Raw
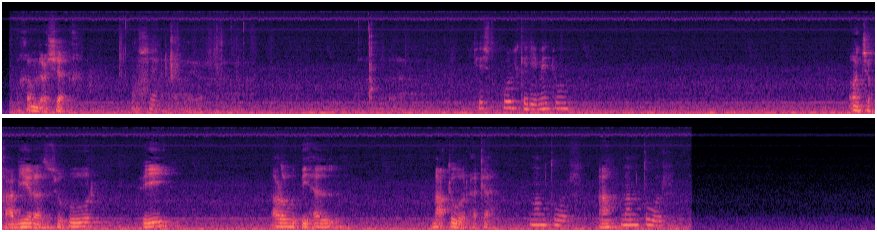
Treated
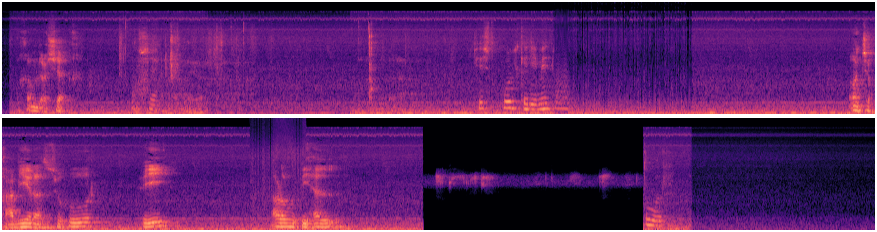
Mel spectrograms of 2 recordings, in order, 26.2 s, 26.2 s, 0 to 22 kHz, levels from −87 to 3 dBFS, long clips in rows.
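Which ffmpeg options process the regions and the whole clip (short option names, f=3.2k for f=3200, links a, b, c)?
-filter_complex "[0:a]asettb=1/sr,asplit=3[a][b][c];[a]atrim=end=3.084[d];[b]atrim=start=3.08:end=5.22,asetpts=PTS-STARTPTS,afade=t=in:d=0.004:c=qsin,afade=t=out:st=2.136:d=0.004:c=qsin,lowpass=11k,lowshelf=f=180:g=-10.5,bandreject=f=60:t=h:w=6,bandreject=f=120:t=h:w=6,bandreject=f=180:t=h:w=6,bandreject=f=240:t=h:w=6,bandreject=f=300:t=h:w=6,bandreject=f=360:t=h:w=6,bandreject=f=420:t=h:w=6[e];[c]atrim=start=5.216[f];[d][e]acrossfade=d=0.004:c1=hsin:c2=qsin[g];[g][f]acrossfade=d=0.004:c1=qsin:c2=hsin,asettb=1/sr,asplit=3[h][i][j];[h]atrim=end=8.264[k];[i]atrim=start=8.26:end=10.35,asetpts=PTS-STARTPTS,afade=t=in:d=0.004:c=qsin,afade=t=out:st=2.086:d=0.004:c=qsin,lowshelf=f=400:g=8,aeval=exprs='(tanh(63.1*val(0)+0.4)-tanh(0.4))/63.1':c=same[l];[j]atrim=start=10.346[m];[k][l]acrossfade=d=0.004:c1=hsin:c2=qsin[n];[n][m]acrossfade=d=0.004:c1=qsin:c2=hsin,asettb=1/sr,asplit=3[o][p][q];[o]atrim=end=16.804[r];[p]atrim=start=16.8:end=17.65,asetpts=PTS-STARTPTS,afade=t=in:d=0.004:c=qsin,afade=t=out:st=0.846:d=0.004:c=qsin,lowpass=2.1k,acrusher=bits=8:dc=4:mix=0:aa=0.000001[s];[q]atrim=start=17.646[t];[r][s]acrossfade=d=0.004:c1=hsin:c2=qsin[u];[u][t]acrossfade=d=0.004:c1=qsin:c2=hsin,asettb=1/sr,asplit=3[v][w][x];[v]atrim=end=19.404[y];[w]atrim=start=19.4:end=22.71,asetpts=PTS-STARTPTS,afade=t=in:d=0.004:c=qsin,afade=t=out:st=3.306:d=0.004:c=qsin,asuperpass=centerf=2200:order=8:qfactor=3.1,flanger=delay=18.5:depth=5.2:speed=2.1[z];[x]atrim=start=22.706[aa];[y][z]acrossfade=d=0.004:c1=hsin:c2=qsin[ab];[ab][aa]acrossfade=d=0.004:c1=qsin:c2=hsin,equalizer=f=5.8k:t=o:w=1.4:g=11,dynaudnorm=f=280:g=11:m=4dB,volume=2dB"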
